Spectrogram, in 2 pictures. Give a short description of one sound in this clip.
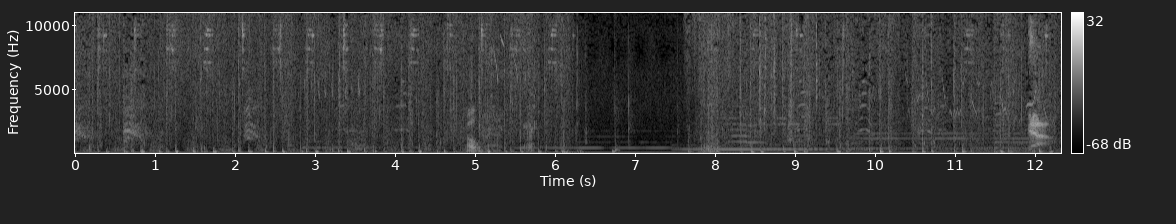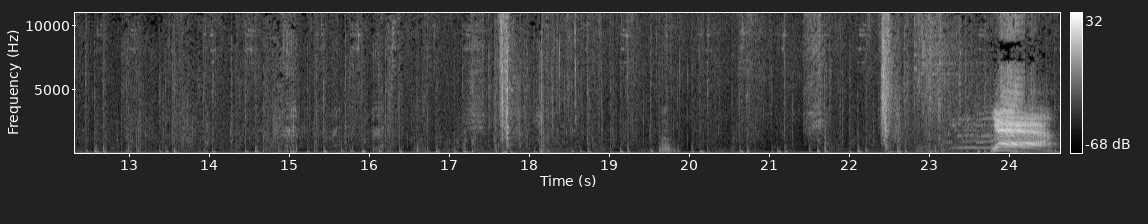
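Horse hooves thud in a quick, steady rhythm on soft ground.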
